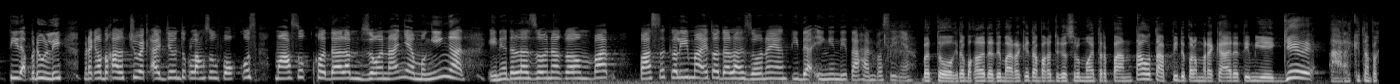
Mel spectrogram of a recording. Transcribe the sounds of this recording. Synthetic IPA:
t̪idaʔpəduliməɾekabakalt͡ʃuɛkad͡ʒaunt̪ʊk̚laŋsʊŋfokʊs | masʊkːədalamzonaɲaməŋiŋat̪̚iniadalahzonakəəmpat̪̚ | fasəkəlimait̪uadalahzonajaŋt̪idaʔiŋɪndit̪aɦanpast̪iɲabət̪ʊlkit̪abakaldat̪imaɾakit̪ampakad͡ʒuɡasəlumuat̪ərpant̪awt̪apidəpanməɾekaːdat̪imjeɡeaɾakit̪ampak

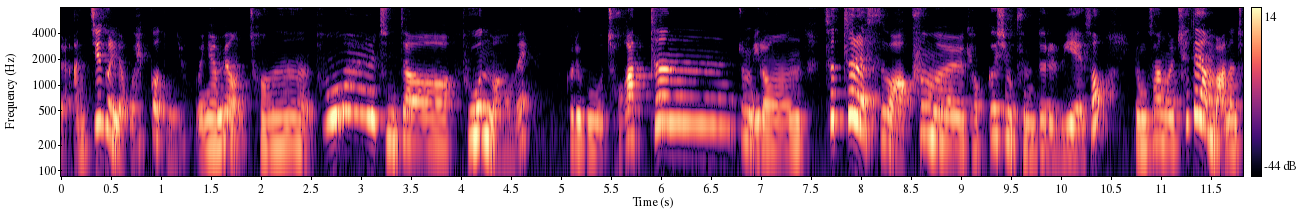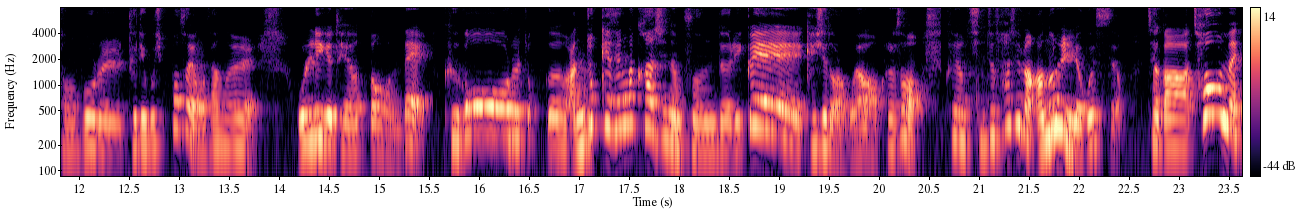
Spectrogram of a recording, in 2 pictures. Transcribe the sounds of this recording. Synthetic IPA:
ɾa̰nt͡ɕ͈iɡɯʎːʌɡoɦe̞t̚k͈ʌdɯɲowe̞ɲaɦamjʌnt͡ɕʌnɯnsʰʌŋʌɭt͡ɕint͡ɕ͈atoɯnmaɯme̞ | kɯɾiɡot͡ɕʌɡatʰɯnt͡ɕ͈omiɾʌnsʰɯtʰɯɾe̞s͈ɯwaːpʰumɯɭkjʌk͈ɯɕʰinpundɯɾɯɭɥiɦe̞sʰʌjʌŋs̬ʰaŋɯɭt͡ɕʰwe̞de̞ɦanmanɯnt͡ɕʌŋboɾɯɭtɯɾiɡoɕʰi̥pʰʌsʰʌjʌŋsʰaŋɯɭoʎːiɡedwe̞ʌt̚t͈ʌnɡʌnde̞kɯɡʌɾɯɭt͡ɕ͈ok͈ɯma̰nd͡ʑokʰesʰe̞ŋɡakʰaɕʰinɯnpundɯɾik͈eke̞ɕʰidʌɾa̰ɡojokɯɾe̞sʰʌkɯɲaŋt͡ɕint͡ɕ͈asʰaɕʰiɾonʔanoʎːiʎːʌɡohe̞s͈ʌjo̰ | t͡ɕe̞ɡat͡ɕʰʌɯme̞

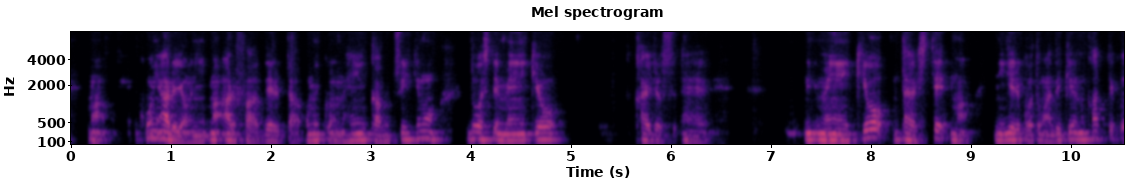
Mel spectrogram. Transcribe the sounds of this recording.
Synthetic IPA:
ma̰ | koɲ̟iaɾɯ̟jo̞ːɲ̟ima̰ʔaɾɯ̟ɸa̰d̪e̞ɾɯ̟t̪a̰ʔo̞mʲikɯ̟ɾõ̰nːoɦẽikamt͡sɨit̪̬e̞mo̞d̪o̞ːɕ̬i̥t̪e̞mẽ̞ɰ̃ikʲio̞ | kʰaid͡ʑose | mẽ̞ɰ̃ikʲio̞t̪aiɕi̥t̪e̞ma | ɲ̟iɡe̞ɾɯ̟ko̞t̪o̞ɡad̪e̞k̬ʲiɾɯ̟no̞kat̪ːeiɯko

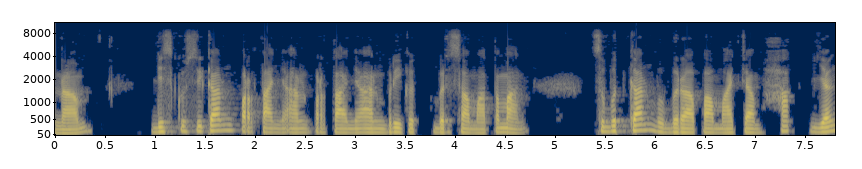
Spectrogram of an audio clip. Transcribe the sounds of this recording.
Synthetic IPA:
nam | diskusikanpərt̪aɲa̰ʔanpərt̪aɲaanbəɾikʊt̪̚bərsamat̪əman | səbut̪̚kanbəbəɾapamat͡ʃamhak̚jaŋ

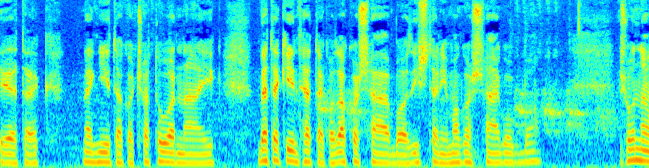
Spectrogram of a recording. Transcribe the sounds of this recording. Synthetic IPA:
eːlt̪ɛk | mɛɡɲilt̪ɒkɒt͡ʃɒt̪o̞rnaːjikbɛt̪ɛkint̪hɛt̪ːɛkɒzɒkɒʃaːbɒːziʃt̪ɛnimɒɡɒʃːaːɡo̞ɡbɒ | eːʃo̞nːɒ

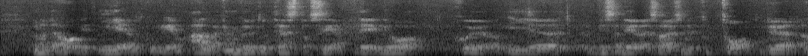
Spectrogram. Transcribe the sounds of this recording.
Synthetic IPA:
mɛnad̪æːɾhaɾvɪɛt̪ɾɛɛlt̪̚pʰɾʊbleːmalːakʰanɡaʉ̟ːt̪aɔt̪ʰɛst̪aɔseːa̰t̪d̪ɛvɪhaɾ | ɧøːə̰ɾɪ | vɪsːaleːlaɾɪsvæɾjəsɔmæʈʰʊt̪ʰɑːlt̪d̪øːd̪a̰

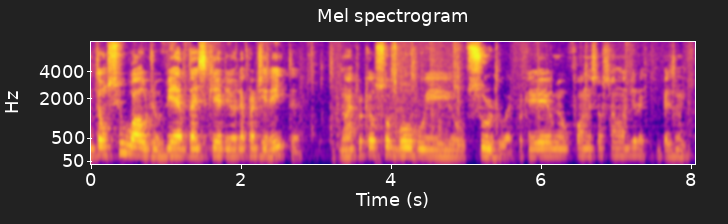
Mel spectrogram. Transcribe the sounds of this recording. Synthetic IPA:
ẽnt̪ɐ̃w̃sɪʊawd͡ʒʊviɛɾd̪ɐiskeɾd̪ɐɪoʎaɾpɾɐd͡ʒiɾejt̪ɐ | nɐ̃w̃ɛpoɾkeeʊwsoboɦʊɪʊsuɾd̪ʊɛpoɾkeʊmewfonɪsaseɔ̃ñlad͡ʒiɾejt̪ɐĩfelizmẽt͡ʃɪ̥

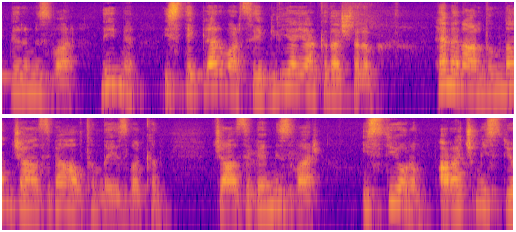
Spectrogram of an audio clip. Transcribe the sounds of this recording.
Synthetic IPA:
lʲe̞ɾimizvaɾ̥ | nejmɪ | ist̪ʰɛclʲæɾvaɾsɛvɟilʲijajɯaɾkʰad̪aʃlˠaɾɯm | hemænaɾd̪ɯnd̪and͡ʒaːzibɛalˠt̪ʰɯnd̪ajɯzbakʰɯn | d͡ʒaːzibe̞mizvaɾ̥ | ist̪ʰijo̞ɾuma̰ɾat͡ʃmɯist̪ʰijo

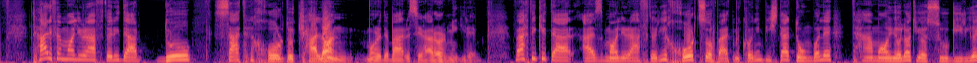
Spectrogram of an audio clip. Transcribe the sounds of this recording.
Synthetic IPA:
t̪ʰɒːɾiːfe̞mɒːliːɾæft̪ɒːɾiːd̪æɾd̪o | sæt̪he̞xoɾd̪ocʰælɒːnmoːɾe̞d̪e̞bæ̰rːesiːɣæ̰ɾɒ̰ːɾmḭɟḭɾe̞̰væχt̪ʰiːcʰe̞d̪æɾæzmɒːliːɾæft̪ɒːɾijexoɾd̪̥so̞hbæt̪ʰmiːkʰo̞niːmbiːʃt̪æɾd̪ombɒːle̞t̪ʰæmɒːjo̞lɒːt̪ʰjɒːsuːɡiːɾijɒː

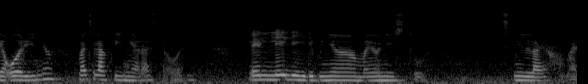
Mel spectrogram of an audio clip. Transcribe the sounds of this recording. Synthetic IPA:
aoɾiɲəmat͡ʃalakuiŋat̪̚lasja̰ʔo̰ɾi | lelelehdipuɲəmajonist̪u | ismilːahrama̰

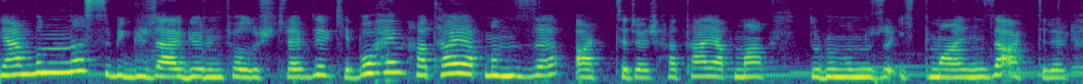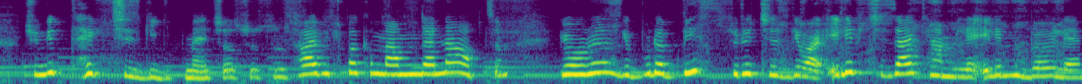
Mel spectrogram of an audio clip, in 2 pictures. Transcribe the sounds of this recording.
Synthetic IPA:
jaːnibununasɯlˠbiɟyzælʲɟø̞ɾynt̪ʰyo̞lˠuʃt̪ʰuɾabilʲiɾcʰibuɦɛmhat̪ʰaːjapmanɯzɯaɾt̪ʰːɯɾɯɾ̥hat̪ʰaːjapmad̪̥uɾumunuzuʔiçt̪ʰimaːlʲinizɛʔaɾt̪ʰːɯɾɯɾ̥t͡ʃʰyɲcyt̪ʰɛct͡ʃʰizɟiɟit̪mejɛt͡ʃʰalˠɯʃɯjo̞sunuzhajbicʰibakʰɯmbænbund̪ˠaɾnɛap̚t̪ʰɯm | ɟø̞ɾd̪yːnyzɟibibuɾd̪abiɾsyɾyt͡ʃʰizɟivaɾelʲift͡ʃʰizæɾcʰænbilʲɛʔelʲimibø̞jlʲɛ

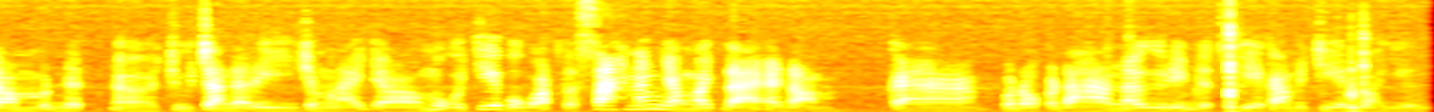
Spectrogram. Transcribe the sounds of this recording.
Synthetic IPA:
ɗɑmɓɑnɗɨt̪̚ʔəːt͡ɕuːht͡ɕanɗaɾiːt͡ɕɑmnaɛk̚ʔəːmuk̚ʋɨt͡ɕiəpːɑʋŏət̪ːesahnɨŋjaːŋməc̚ɗaɛlʔa̰ːɗɑm | kaːɓɑɗoːhɓəɗaːlnɨwrɾiəmət̪ət̪sḁpʰiəkamput͡ɕiərɔɓɑhjəːŋ

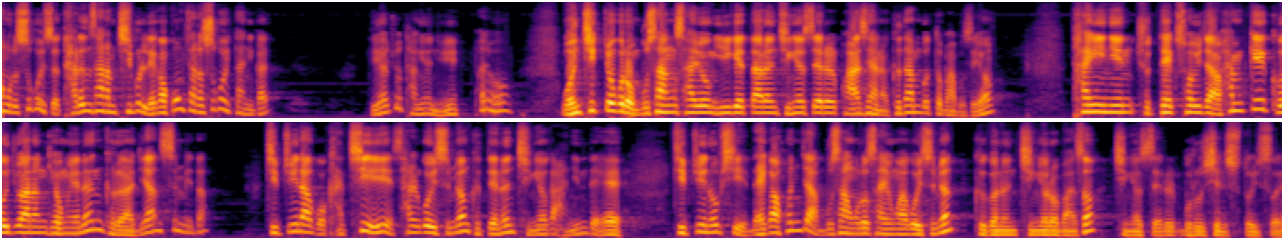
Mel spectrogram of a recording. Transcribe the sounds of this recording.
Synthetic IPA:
ŋɯɾos͈uɡois͈ʌjotaɾɯns̬ʰaɾamt͡ɕibɯɭne̞ɡak͈oŋt͡ɕʰaɾɯs͈uɡoit͈̚ʰaɲik͈ajo | neɦad͡ʑotaŋjʌɲipad͡ʑo | wʌnt͡ɕʰik̚t͡ɕ͈ʌɡɯɾomusʰaŋsʰajoŋiɡe̞t͈aɾɯnt͡ɕiŋjʌs͈eɾɯɭkwas̬ʰeɦanakɯdambutʰopa̰bosʰe̞jo | tʰaiɲint͡ɕutʰe̞k̚sʰojid͡ʑahamk͈e̞kʌd͡ʑuɦanɯnkjʌŋue̞nɯnkɯɾʌɦad͡ʑians͈ɯmɲida | t͡ɕip̚t͡ɕ͈uinɦaɡokat͡ɕʰisʰaɭɡois͈ɯmjʌnkɯt͈e̞nɯnt͡ɕiŋjʌɡaa̰ɲinde̞ | t͡ɕip̚t͡ɕ͈uinʌp̚ɕ͈ine̞ɡahond͡ʑamusʰaŋɯɾosʰajoŋɦaɡois͈ɯmjʌnkɯɡʌnɯnt͡ɕiŋjʌɾobasʰʌt͡ɕiŋjʌs͈e̞ɾɯɭmuɾuɕʰiɭs͈u̥d̥ois͈ʌ̰jo

